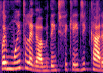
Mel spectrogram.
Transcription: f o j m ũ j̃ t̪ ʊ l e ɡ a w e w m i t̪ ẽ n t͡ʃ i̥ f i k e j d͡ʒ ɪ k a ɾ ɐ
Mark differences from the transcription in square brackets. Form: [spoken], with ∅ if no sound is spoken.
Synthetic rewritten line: f o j m ũ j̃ t̪ ʊ l e ɡ a w e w m i [d̪] ẽ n t͡ʃ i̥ f i k e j d͡ʒ ɪ k a ɾ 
